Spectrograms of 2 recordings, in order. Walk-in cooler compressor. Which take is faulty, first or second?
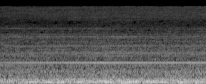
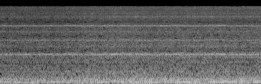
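second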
